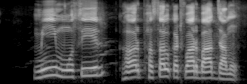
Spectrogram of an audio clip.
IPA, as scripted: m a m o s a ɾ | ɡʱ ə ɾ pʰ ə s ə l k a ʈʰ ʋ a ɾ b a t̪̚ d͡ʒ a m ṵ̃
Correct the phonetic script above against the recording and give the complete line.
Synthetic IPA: m i m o s i ɾ | ɡʱ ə ɾ pʰ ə s ə l k ə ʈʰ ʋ a ɾ b a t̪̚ d͡ʒ a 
